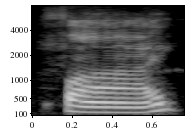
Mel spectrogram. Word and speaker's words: Fey: name is Brian Villar I am f ey Phi or Fae I guess I change the pronunciation some years ago to to adjust to other people so Brian say at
